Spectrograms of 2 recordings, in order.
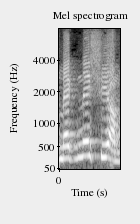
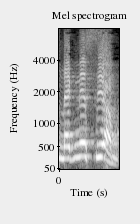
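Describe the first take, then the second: First: "ম্যাগনেসিয়াম" as megne-SHIAM; a sh sound in "ম্যাগনেসিয়াম"; mispronounced SH. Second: "ম্যাগনেসিয়াম" as megne-SIAM; a clean s in "ম্যাগনেসিয়াম"; S pronunciation. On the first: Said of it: "সিয়াম না বলে". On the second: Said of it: "সিয়াম না বলে বলতেছেন". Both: Shown as a demonstration.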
